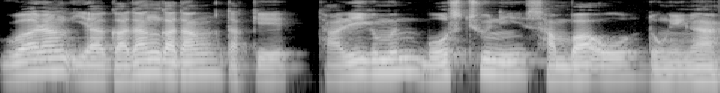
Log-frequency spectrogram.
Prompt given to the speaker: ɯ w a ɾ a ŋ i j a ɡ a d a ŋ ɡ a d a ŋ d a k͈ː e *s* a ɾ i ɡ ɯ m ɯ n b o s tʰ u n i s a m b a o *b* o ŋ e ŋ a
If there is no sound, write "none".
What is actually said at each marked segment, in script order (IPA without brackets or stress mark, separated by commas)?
t, d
